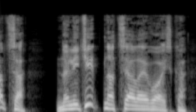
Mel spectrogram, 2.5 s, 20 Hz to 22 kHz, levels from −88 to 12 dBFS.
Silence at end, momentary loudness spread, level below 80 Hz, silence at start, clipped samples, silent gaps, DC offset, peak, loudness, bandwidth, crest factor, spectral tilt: 0.15 s; 7 LU; -30 dBFS; 0 s; under 0.1%; none; under 0.1%; 0 dBFS; -13 LUFS; 13 kHz; 12 dB; -5.5 dB/octave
